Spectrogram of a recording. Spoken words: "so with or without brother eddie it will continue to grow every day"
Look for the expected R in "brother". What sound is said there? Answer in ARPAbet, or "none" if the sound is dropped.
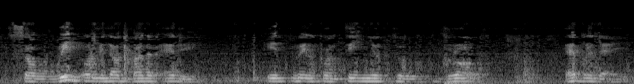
none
